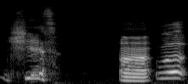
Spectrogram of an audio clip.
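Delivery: high, sudden startled swear; startled curse. Acted. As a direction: jump in fright and curse. Sudden fright from behind.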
